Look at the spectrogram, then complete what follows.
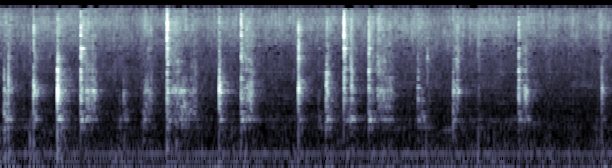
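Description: Wooden spatula stirring and scraping cut okra and sliced onion around a non-stick frying pan: irregular scrapes and taps, a few a second, over a light sizzle of the vegetables sautéing in oil.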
